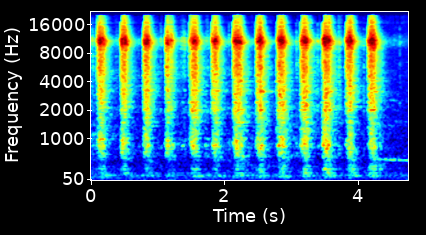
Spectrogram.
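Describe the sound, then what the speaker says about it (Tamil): Carrots being hand-grated for a carrot cashew kesari: about a dozen steady, evenly spaced rasping strokes, close and fairly loud, with no talking. "இப்போ இந்த கேரட்டை துருவல் பண்ணிக்கலாங்க."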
